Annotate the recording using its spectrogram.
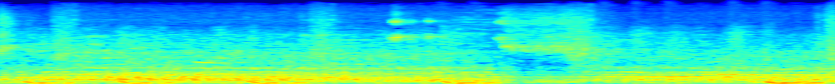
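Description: Vintage open fire engine running as it pulls away, a steady low engine note over background music.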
